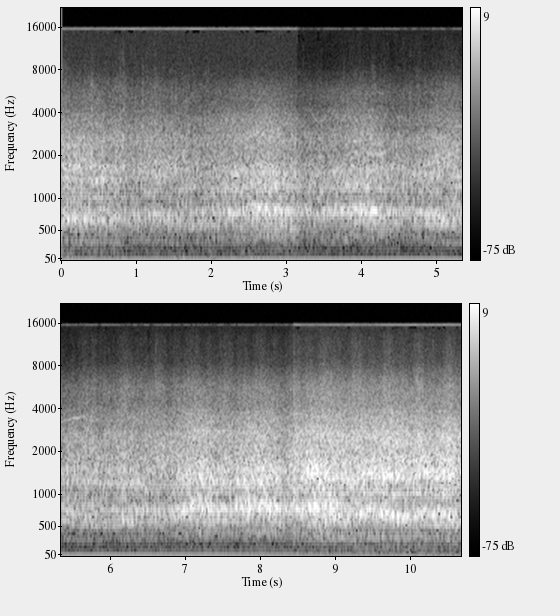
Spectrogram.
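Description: A large, celebrating home football crowd in a packed stadium, a steady roar of voices that swells louder about seven seconds in.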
